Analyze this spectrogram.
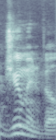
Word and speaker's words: Jumonville: price what's up guys we're back with Turner jenville am I pronouncing your last name correctly you are pronouncing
